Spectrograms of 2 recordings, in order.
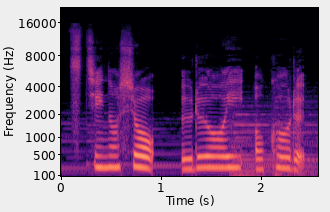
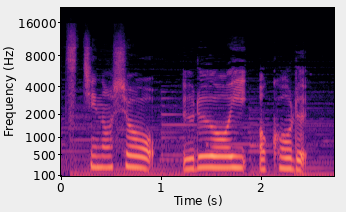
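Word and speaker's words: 土脉潤起: 首先，第一候土脉润起，在日语当中读作土の小潤い起こる。土の小潤い起こる。土の小潤い起こる。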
